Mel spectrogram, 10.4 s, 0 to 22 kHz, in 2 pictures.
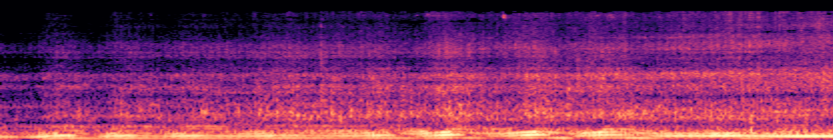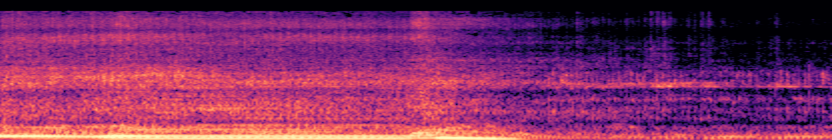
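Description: Bobcat 2300 (Club Car 1500 XRT) utility vehicle's engine running as it drives. The engine speed rises and falls several times, then holds steady, and drops back to a low idle about eight seconds in.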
